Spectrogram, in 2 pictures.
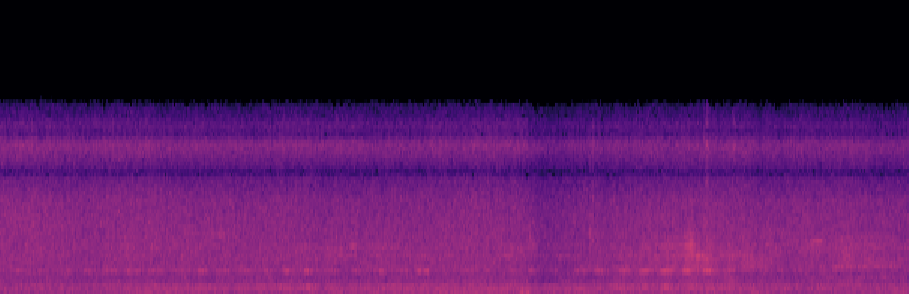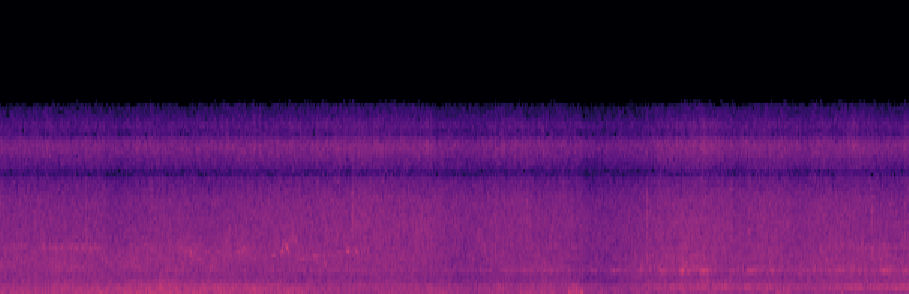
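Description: Diesel-hauled narrow-gauge ore train running past: a steady rolling noise with a faint held engine tone and a few short knocks.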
